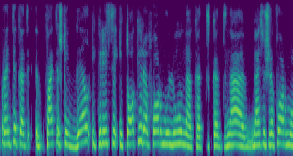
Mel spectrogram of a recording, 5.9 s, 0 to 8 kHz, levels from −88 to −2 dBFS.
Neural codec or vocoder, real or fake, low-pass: none; real; 7.2 kHz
